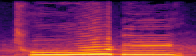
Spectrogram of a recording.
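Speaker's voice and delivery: very high, drawn-out call; spooky high cry; eerie call. Acted. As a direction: call the name like a ghost. Creepy call.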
